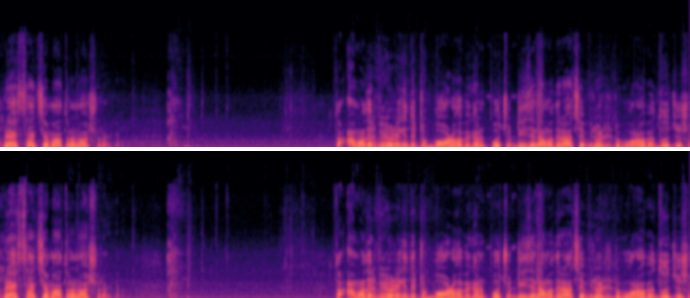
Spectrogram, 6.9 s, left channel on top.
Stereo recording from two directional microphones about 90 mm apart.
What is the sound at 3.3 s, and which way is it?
Speech, 5° left (ahead or behind).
